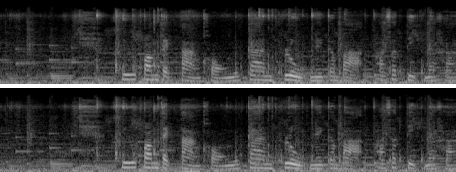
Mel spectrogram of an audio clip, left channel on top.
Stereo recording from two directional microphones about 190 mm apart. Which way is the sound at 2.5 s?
5° right (ahead or behind).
